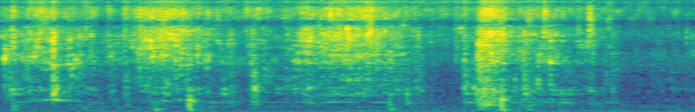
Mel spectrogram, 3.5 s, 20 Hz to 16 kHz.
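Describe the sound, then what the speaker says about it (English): Four cups of broth pour into a soup pot, an uneven close-up gurgling and splashing with a louder surge near the end, then tapering into a soft trickle. "So now we're going to add 4 cups of broth"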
